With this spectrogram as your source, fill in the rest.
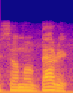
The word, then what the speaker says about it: thermobaric: thermobaric 발음 깨우가 좀, 이게 thermobaric, IC로 끝나면 그 앞 음절에 여기에 액센트가 있어요.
